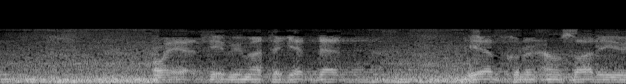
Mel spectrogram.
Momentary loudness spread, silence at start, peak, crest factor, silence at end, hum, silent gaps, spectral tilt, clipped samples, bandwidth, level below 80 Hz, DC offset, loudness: 4 LU; 0 s; -6 dBFS; 16 dB; 0 s; none; none; -8 dB/octave; under 0.1%; 5.4 kHz; -40 dBFS; under 0.1%; -22 LUFS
